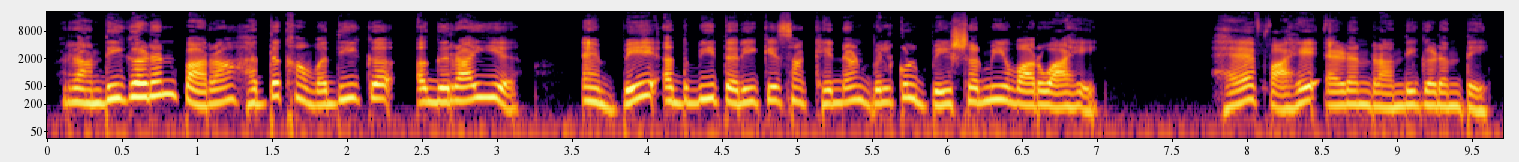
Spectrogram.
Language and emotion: Sindhi, disgusted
